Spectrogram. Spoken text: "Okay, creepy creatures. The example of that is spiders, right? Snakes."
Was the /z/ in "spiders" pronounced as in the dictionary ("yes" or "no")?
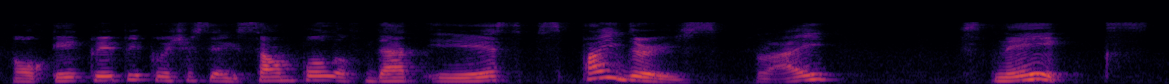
no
